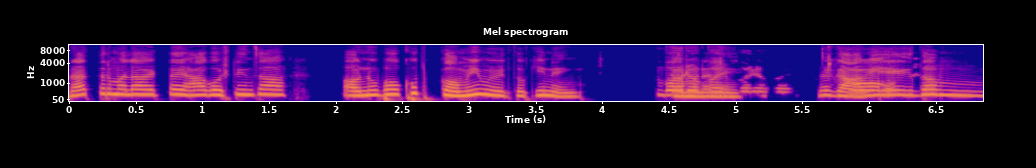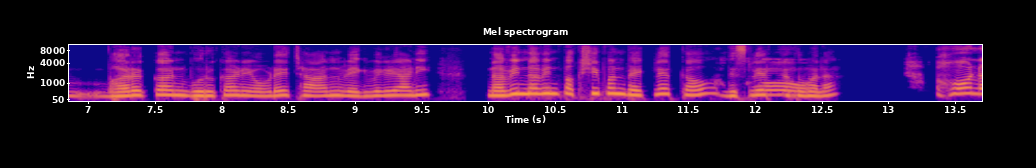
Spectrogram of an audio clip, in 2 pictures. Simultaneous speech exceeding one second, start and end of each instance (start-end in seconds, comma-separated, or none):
none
